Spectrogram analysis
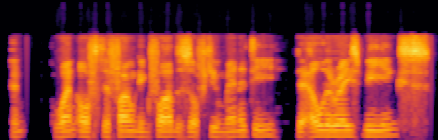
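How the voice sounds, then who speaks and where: Dutch-accented male speaker, mid-pitched, calm and measured; dry, slightly muffled recording. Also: no echo. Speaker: spiritual teacher. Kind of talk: personal account and teaching talk.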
